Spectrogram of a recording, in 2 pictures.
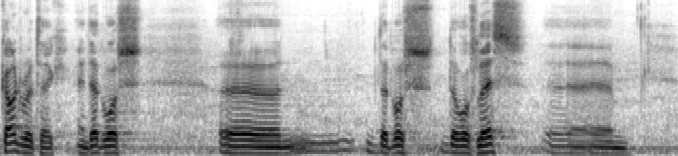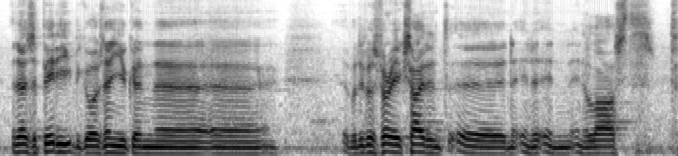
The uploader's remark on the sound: Post-Match Press Conference. Hyundai A-League Round 15.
